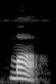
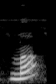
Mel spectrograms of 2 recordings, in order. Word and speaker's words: 吗: Both of them are pronounced in neutral tone.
